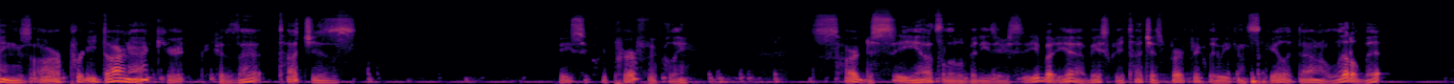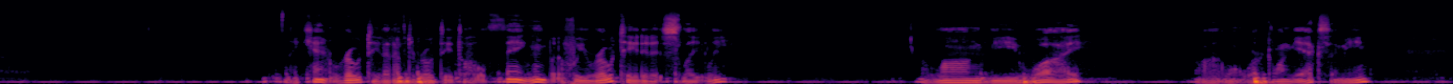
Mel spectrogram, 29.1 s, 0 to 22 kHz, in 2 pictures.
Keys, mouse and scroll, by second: 0.9 middle click, 1.2 middle click, 1.3-2.3 scroll up 1, 2.3-4.3 middle drag, 7.3-8.0 scroll down 1, 8.0-9.5 middle drag, 9.9-11.8 scroll up 1, 11.8-12.7 scroll down 1, 12.7 middle click, 12.7 s, 17.6-22.1 middle drag, 18.7 a, 18.9 a, 21.4 r.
